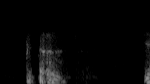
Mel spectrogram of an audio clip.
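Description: A few short, rough coughs or throat-clearing bursts, one quick one followed by a longer hacking cough, then a pause and another brief cough, close and moderately loud.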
